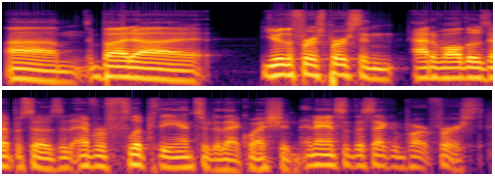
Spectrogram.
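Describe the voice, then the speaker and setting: A man's voice: on the low side, moderate pace. A man hosting a podcast interview, upbeat and friendly, calling his guest "man". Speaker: podcast host.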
